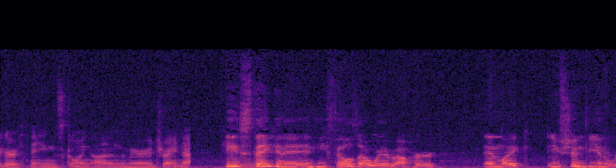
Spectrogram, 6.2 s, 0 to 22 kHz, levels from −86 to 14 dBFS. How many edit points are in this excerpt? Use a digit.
1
